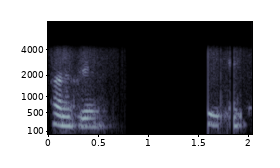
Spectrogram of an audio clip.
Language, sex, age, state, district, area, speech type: Punjabi, female, 30-45, Punjab, Patiala, rural, conversation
